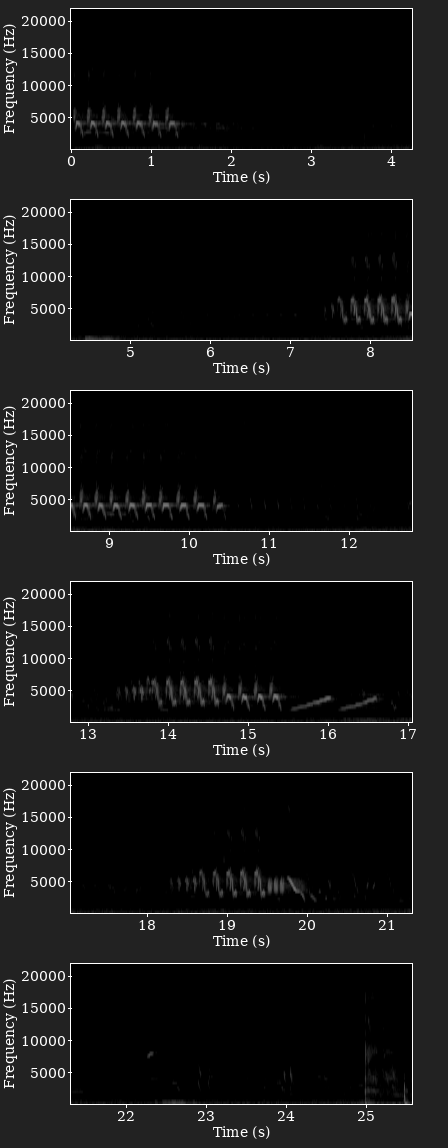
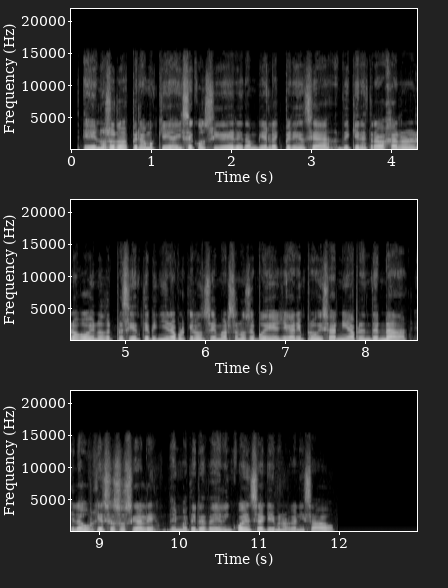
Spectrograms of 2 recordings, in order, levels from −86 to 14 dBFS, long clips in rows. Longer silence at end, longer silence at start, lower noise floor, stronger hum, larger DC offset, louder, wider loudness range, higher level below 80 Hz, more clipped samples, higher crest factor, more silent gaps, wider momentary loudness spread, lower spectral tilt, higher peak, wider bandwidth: second, 0 s vs 1.05 s; second, 0 s vs 0.15 s; about the same, -83 dBFS vs -80 dBFS; neither; neither; second, -48 LUFS vs -20 LUFS; first, 15 LU vs 2 LU; second, -74 dBFS vs -54 dBFS; neither; about the same, 20 dB vs 16 dB; neither; first, 22 LU vs 6 LU; second, -0.5 dB/octave vs -6 dB/octave; second, -36 dBFS vs -2 dBFS; first, 17 kHz vs 15 kHz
